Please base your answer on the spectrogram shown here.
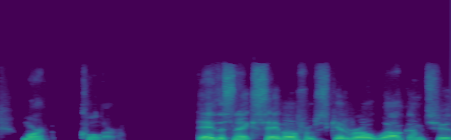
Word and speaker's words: Sabo: Dave the Snake Sabo from Skid Row, welcome to the Music Universe podcast.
